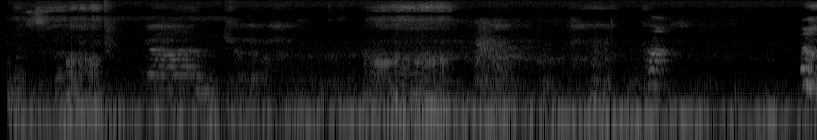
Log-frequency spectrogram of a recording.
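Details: Lhasa Apso puppy snoring like a human: low rumbling snores during sleep, some with a whistling nasal edge, over steady room noise.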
